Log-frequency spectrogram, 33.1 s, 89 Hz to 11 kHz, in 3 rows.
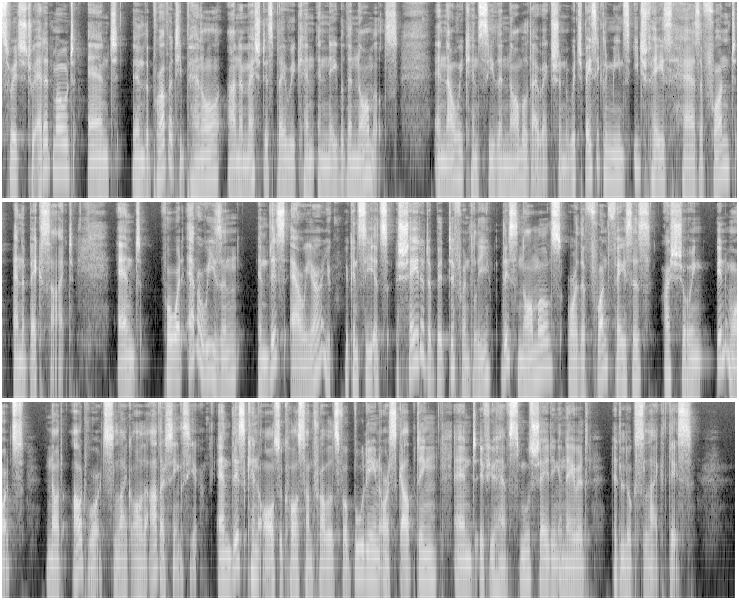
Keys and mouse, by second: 1.0 n, 4.9-6.8 drag, 6.8-9.1 middle drag, 13.1 middle click, 14.2-16.8 middle drag, 16.8-18.2 middle drag, 18.9-20.7 middle drag, 22.5-23.2 middle drag, 23.3 middle click, 23.8-25.1 middle drag, 28.7 Tab, 30.4 click, 30.9-32.1 middle drag.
